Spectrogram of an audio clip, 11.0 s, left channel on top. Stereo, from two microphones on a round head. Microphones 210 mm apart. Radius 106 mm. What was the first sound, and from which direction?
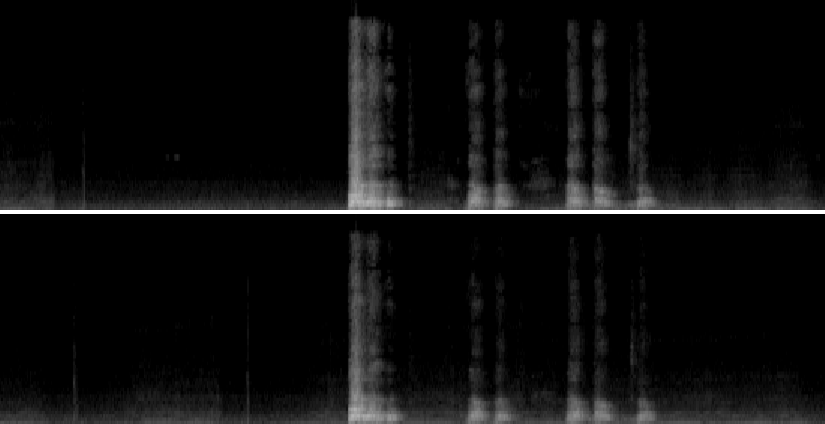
A dog barking, 15° left (ahead or behind).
